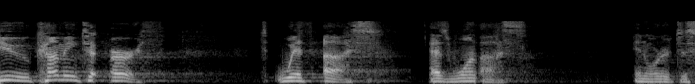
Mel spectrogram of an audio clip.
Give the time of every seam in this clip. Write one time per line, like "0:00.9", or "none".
0:02.7
0:04.1
0:04.7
